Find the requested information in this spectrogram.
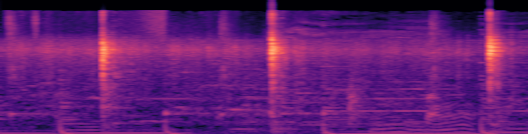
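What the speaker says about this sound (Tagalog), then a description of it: "Tapos haluin natin." A utensil stirs chicken cooking in a pan for ginataang manok, chicken in coconut milk. Three distinct metallic clanks strike the pan about a second and a half apart over a low background.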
